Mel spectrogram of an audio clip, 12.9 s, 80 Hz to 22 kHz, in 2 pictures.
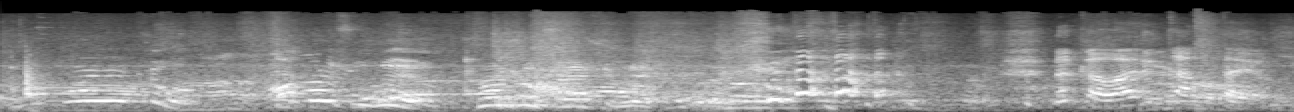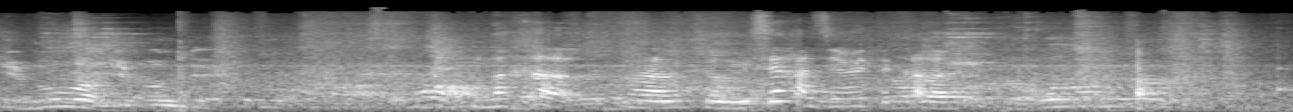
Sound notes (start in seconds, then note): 6.3 laughs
